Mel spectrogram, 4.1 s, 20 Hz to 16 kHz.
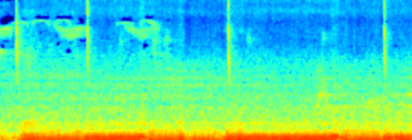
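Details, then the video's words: Anna's hummingbird in suburban Portland, Oregon, December 2010: wingbeats alternating between 50 and 60 hertz make a low, steady buzzing hum that swells and dips, with a few sharp clicks throughout. "Hummingbird with actual wingbeat sound"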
